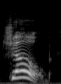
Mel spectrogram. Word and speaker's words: Job: to good people right and the book of Job puts forward this scenario whereby there's a gentleman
